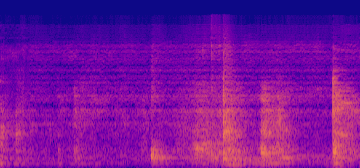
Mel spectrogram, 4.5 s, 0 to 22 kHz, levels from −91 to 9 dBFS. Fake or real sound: fake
